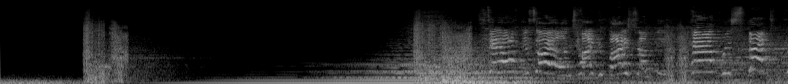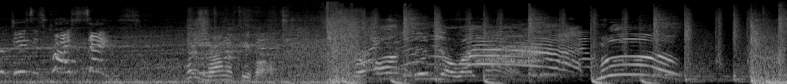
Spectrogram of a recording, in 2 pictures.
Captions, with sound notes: (static buzzes) (static buzzes) >>What is wrong with people? >>You're on video right now. >>What? Move!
